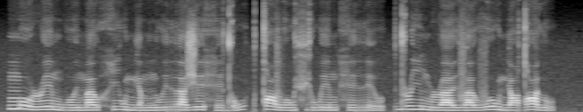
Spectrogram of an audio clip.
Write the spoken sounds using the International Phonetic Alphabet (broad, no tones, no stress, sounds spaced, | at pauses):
m o ɹ e m w o ɪ̯ m a ʊ̯ h i w mʲ a m n u ɪ̯ r a ʒ e h e d o w | tˤ i v o w fʲ o w e m h e r e ʊ̯ | d ɹ i m ɹ a ɪ̯ v a ʊ̯ v o w mʲ a ʊ̯ dˤ i ʊ̯ ð u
